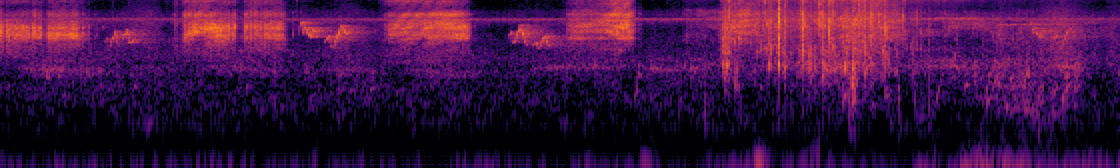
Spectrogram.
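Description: A songbird singing short high phrases, repeated about once a second, over the steady rush of a shallow river riffle. About halfway through comes a louder stretch of splashing from wading.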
